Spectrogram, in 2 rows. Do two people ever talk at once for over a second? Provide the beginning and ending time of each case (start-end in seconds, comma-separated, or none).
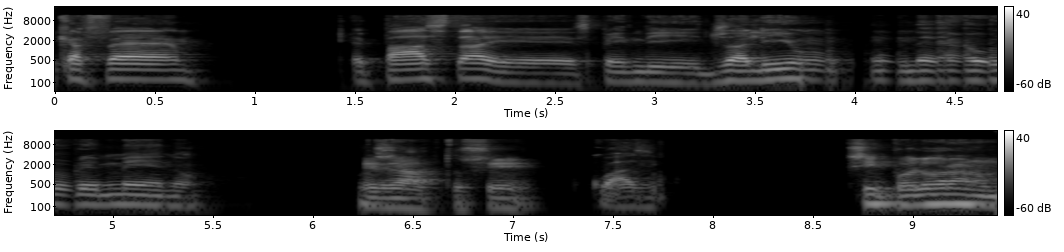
none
